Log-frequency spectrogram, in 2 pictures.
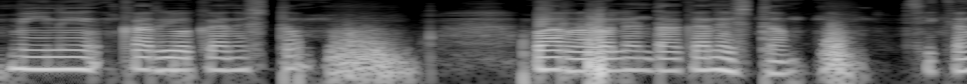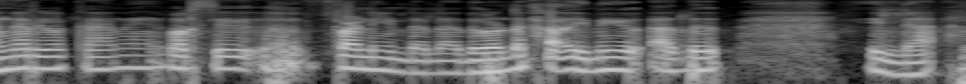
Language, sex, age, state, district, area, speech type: Malayalam, female, 45-60, Kerala, Kasaragod, rural, spontaneous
